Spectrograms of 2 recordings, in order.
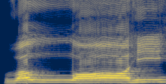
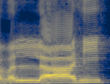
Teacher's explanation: لفظ اللہ سے پہلے زبر ہے تو ہم نے لفظ اللہ کے لام کو پر کیا ہے یعنی موٹا کر کے پڑھا ہے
